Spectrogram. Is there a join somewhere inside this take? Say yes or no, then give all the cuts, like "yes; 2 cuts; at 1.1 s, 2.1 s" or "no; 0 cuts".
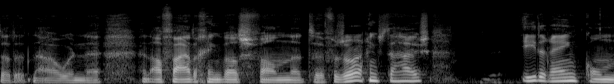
no; 0 cuts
